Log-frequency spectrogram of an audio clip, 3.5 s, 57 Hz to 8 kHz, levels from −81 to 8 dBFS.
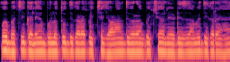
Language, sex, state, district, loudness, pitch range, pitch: Hindi, male, Bihar, Patna, -16 LUFS, 130-135 Hz, 130 Hz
